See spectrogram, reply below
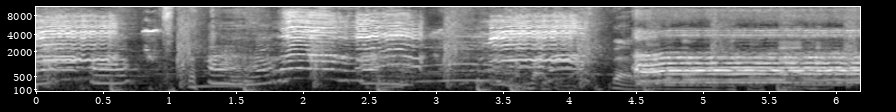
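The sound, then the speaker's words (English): A goat bleats loudly and repeatedly, a string of wavering, nasal cries that ends in one long, sustained bleat. “With Camifloss 14-gauge wire, you get to the hard-to-reach places of your goat or donkey teeth.”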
